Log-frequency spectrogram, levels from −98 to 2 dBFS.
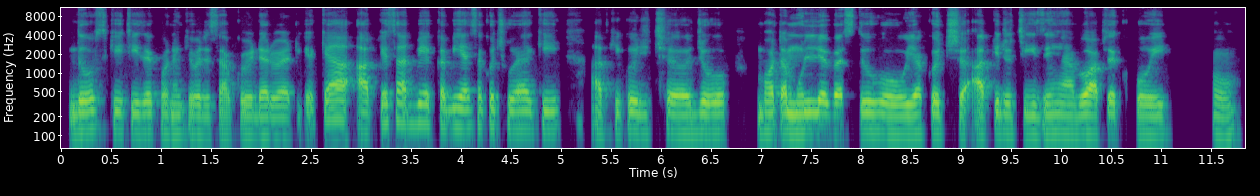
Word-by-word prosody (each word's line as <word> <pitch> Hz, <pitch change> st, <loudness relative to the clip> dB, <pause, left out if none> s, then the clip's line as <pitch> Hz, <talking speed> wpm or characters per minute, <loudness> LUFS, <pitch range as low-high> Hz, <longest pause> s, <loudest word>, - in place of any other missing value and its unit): दोस्त 120 Hz, +2 st, +1 dB
की 125 Hz, -, -3 dB
चीज़ें 115 Hz, 0 st, 0 dB
खोने 110 Hz, -1 st, -4 dB
की -, -, -6 dB
वजह 105 Hz, -1 st, 0 dB
से 105 Hz, -, -6 dB
आपको -, -, -4 dB
ये 105 Hz, -, +1 dB
डर 100 Hz, 0 st, +2 dB
बैठ 100 Hz, 0 st, 0 dB
गया। -, -, -3 dB
क्या 95 Hz, +1 st, +3 dB, 0.3 s
आपके 120 Hz, +4 st, -1 dB
साथ 160 Hz, -1 st, 0 dB
भी 160 Hz, 0 st, 0 dB
एक -, -, -3 dB
कभी 140 Hz, 0 st, +1 dB
ऐसा 135 Hz, +1 st, -2 dB
कुछ 140 Hz, 0 st, -3 dB
हुआ 125 Hz, 0 st, +2 dB
है 125 Hz, -, +2 dB
कि 125 Hz, 0 st, -3 dB, 0.4 s
आपकी 110 Hz, +1 st, -4 dB
कुछ 115 Hz, -2 st, -1 dB, 0.3 s
जो 115 Hz, -1 st, +3 dB, 0.5 s
बहुत 120 Hz, 0 st, +1 dB
अमूल्य 115 Hz, +1 st, +4 dB
वस्तु 115 Hz, +1 st, +1 dB
हो 105 Hz, -1 st, +3 dB
या 110 Hz, +1 st, +5 dB
कुछ 115 Hz, -, 0 dB
आपकी 115 Hz, -, +1 dB
जो -, -, 0 dB
चीज़ें 105 Hz, 0 st, -3 dB
हैं 105 Hz, -, 0 dB
वो 110 Hz, +2 st, +6 dB
आपसे 110 Hz, +1 st, +4 dB
खोई 105 Hz, 0 st, -2 dB, 0.5 s
हों? 100 Hz, 0 st, -4 dB
115 Hz, 205 wpm, -24 LUFS, 105-120 Hz, 0.5 s, वो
